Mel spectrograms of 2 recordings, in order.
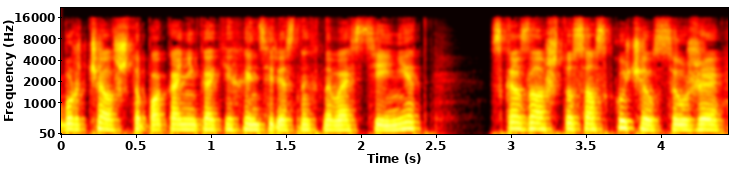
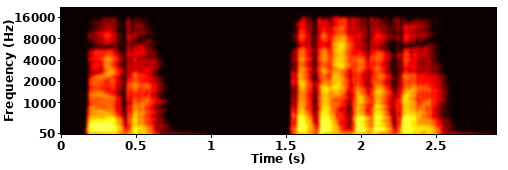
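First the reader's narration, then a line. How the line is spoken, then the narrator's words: Deceptively calm, cold. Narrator (Russian): Обманчиво спокойно и холодно поинтересовался Вейтер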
